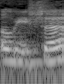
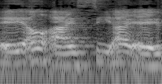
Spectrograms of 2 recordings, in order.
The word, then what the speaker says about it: Alicia: i c i a so it's spelled Alicia but pronounced Alicia uh but for my foreign friends in they romance languages if you are French or Spanish it's more natural to say Alicia and I welcome that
